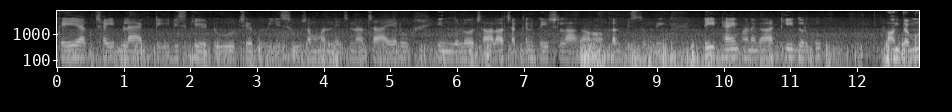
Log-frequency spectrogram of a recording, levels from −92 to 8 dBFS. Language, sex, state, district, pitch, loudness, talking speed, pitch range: Telugu, male, Andhra Pradesh, Srikakulam, 115 Hz, -29 LUFS, 95 wpm, 110-125 Hz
